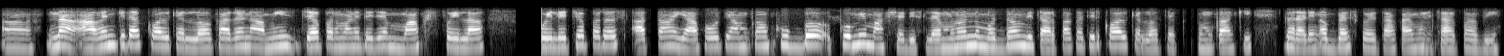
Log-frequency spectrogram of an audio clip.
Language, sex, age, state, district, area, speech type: Goan Konkani, female, 30-45, Goa, Canacona, rural, conversation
